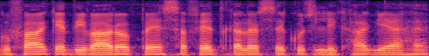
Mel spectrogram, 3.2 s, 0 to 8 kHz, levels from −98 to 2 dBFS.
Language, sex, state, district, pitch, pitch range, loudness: Hindi, male, Jharkhand, Deoghar, 110 Hz, 105-115 Hz, -18 LUFS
